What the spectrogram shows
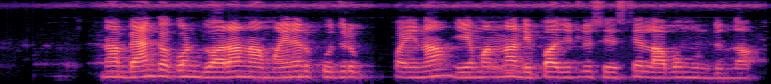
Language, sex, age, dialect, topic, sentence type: Telugu, male, 18-24, Southern, banking, question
